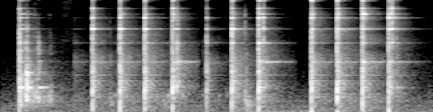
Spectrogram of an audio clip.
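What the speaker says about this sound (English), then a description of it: "I'm just using a punch and a hammer" A hammer strikes a steel punch to slide back a power steering pump bracket: about a dozen sharp, ringing metallic taps in short irregular bursts, close and distinct with silence between them.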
